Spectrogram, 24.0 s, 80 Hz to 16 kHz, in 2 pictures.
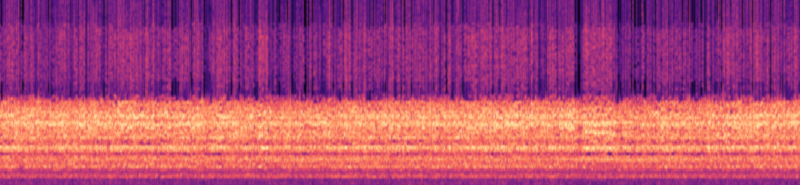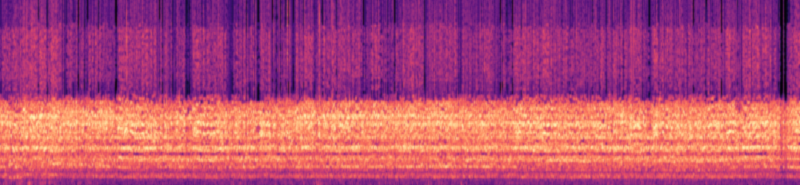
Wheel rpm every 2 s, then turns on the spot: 230, 230, 230, 230, 230, 230, 240, 220, 230, 230, 210, 220.
none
